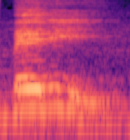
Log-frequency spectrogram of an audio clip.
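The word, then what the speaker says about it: very: अपना हल्का सा लोअर जो लिप्स होता है उसको बाइट करते हैं। वी क्या बोलेंगे? वी है ना? ये जब तक नहीं करेंगे आप एक्चुअल उच्चारण नहीं पाएंगे।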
